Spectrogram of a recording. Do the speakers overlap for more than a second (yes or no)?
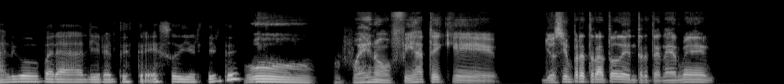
no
